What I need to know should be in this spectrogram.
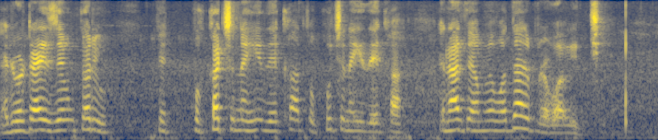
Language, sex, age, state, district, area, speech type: Gujarati, male, 60+, Gujarat, Ahmedabad, urban, spontaneous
